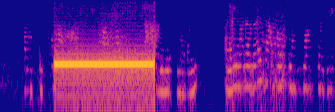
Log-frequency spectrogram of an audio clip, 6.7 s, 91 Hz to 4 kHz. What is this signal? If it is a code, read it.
Ringback tone (North America), 440 + 480 Hz, with speech.
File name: rg-1600-unknown- - - .20187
